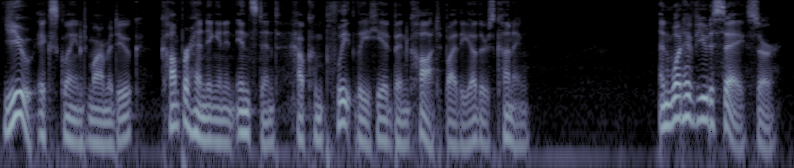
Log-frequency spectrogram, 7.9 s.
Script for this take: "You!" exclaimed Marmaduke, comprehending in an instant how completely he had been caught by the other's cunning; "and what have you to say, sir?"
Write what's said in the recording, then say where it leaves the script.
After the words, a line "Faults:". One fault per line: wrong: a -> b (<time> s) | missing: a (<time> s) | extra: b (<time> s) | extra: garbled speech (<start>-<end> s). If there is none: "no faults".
"You!" exclaimed Marmaduke, comprehending in an instant how completely he had been caught by the other's cunning; "and what have you to say, sir?"
Faults:
no faults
